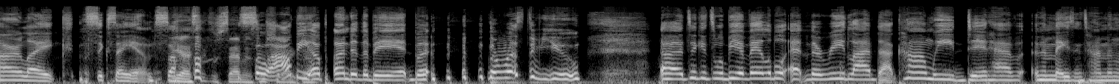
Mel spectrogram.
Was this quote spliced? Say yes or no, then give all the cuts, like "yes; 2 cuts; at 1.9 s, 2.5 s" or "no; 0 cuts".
no; 0 cuts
